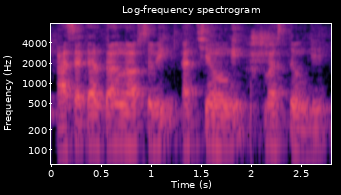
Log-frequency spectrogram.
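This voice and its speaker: A man's voice: mid-range voice, level tone, moderate pace. A man teaching an English grammar lesson, asking questions and answering them himself while repeating key words. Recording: echoey room, distant mic, faint room noise.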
